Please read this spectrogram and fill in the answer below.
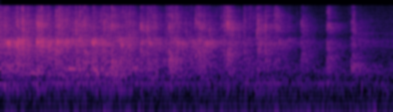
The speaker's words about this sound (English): I know you don't know who it was, but should we give a clap and welcome this guy into the family of God? Welcome this morning. Come on, a better one than that. Sounds like a slow hand clap.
